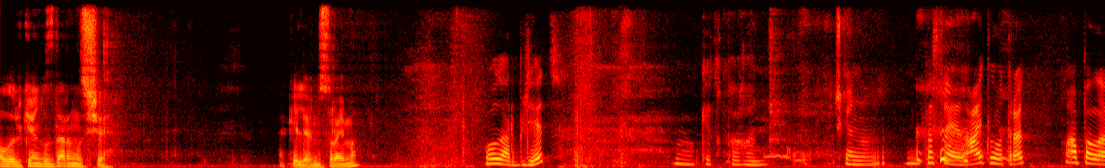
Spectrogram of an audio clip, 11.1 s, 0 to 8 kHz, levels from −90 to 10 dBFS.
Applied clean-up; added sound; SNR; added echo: none; none; none; none.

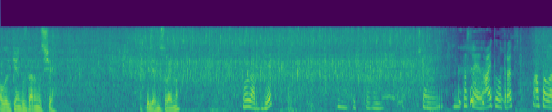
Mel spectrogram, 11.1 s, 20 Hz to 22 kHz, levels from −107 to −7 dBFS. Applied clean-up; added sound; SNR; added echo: none; Bathtub (filling or washing); 6 dB; none.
